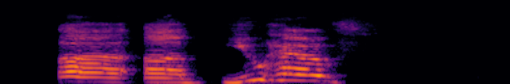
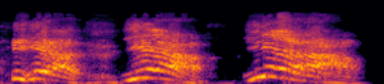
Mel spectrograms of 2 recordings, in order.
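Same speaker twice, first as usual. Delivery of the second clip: loud, laughing cheer; excited cheer; 7 semitones higher, 7 dB louder, much slower than usual. Real, not acted. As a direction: whoop it up at the joke.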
